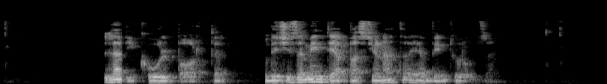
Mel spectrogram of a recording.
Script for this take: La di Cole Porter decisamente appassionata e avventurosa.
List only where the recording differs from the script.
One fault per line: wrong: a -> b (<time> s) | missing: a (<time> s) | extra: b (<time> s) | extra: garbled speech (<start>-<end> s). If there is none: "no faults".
no faults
